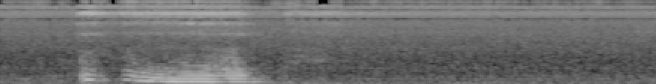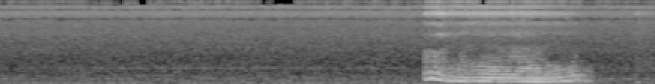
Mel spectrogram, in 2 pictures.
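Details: Two loud, nasal, rattling snores several seconds apart, with quiet breathing between, from a pug puppy sleeping during the day; ordinary snoring.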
